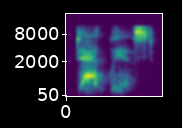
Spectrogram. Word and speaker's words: deadliest: It's pronounced deadliest. The stress is on the first syllable.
